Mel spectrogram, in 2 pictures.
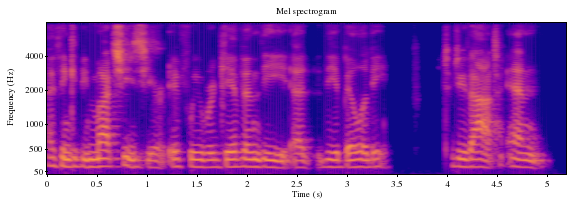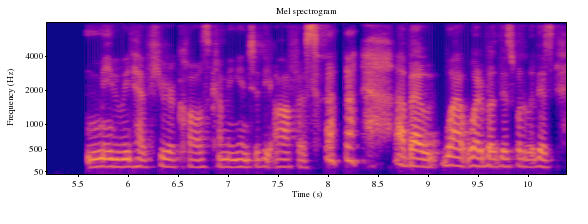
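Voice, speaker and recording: The speech comes at a fairly quick pace with monotone, flat intonation over a quiet background. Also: woman, very deep, low pitch for a woman. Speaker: electoral area director. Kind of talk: committee meeting discussion. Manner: halting, many fillers.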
